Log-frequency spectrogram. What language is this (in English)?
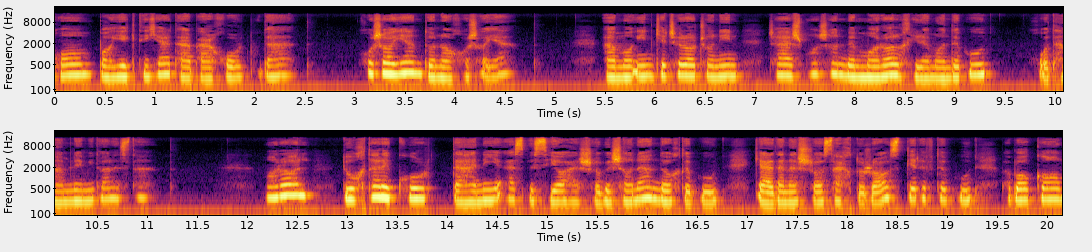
Persian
